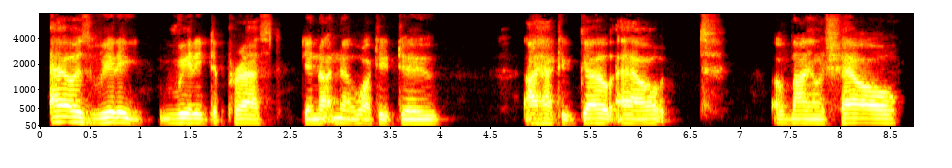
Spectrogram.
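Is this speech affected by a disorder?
Yes: Down syndrome; later diagnosed with autism.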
